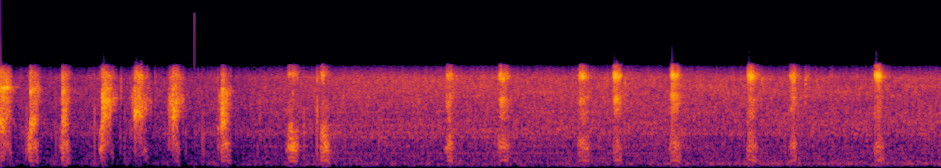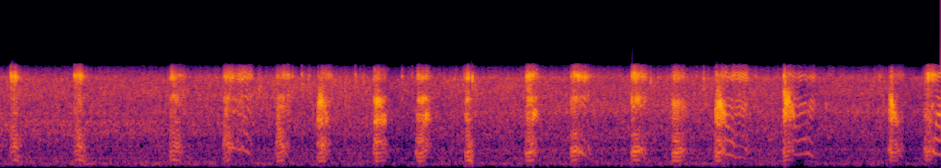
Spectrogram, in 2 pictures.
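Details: Spice, a pot-bellied pig described as talking, gives a steady run of short, rough grunts, roughly two to three per second, repeating evenly throughout with little pause and no other clear sounds.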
